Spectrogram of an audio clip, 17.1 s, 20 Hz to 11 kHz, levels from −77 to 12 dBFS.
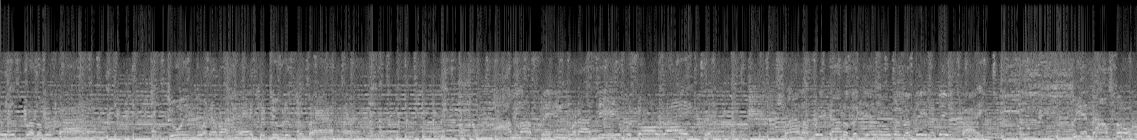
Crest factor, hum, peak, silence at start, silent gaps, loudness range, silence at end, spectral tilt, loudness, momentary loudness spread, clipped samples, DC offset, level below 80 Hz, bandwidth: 6 dB; none; 0 dBFS; 0 s; none; 0 LU; 0 s; -6 dB/octave; -8 LUFS; 1 LU; 2%; under 0.1%; -14 dBFS; 7.8 kHz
